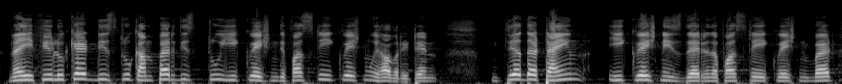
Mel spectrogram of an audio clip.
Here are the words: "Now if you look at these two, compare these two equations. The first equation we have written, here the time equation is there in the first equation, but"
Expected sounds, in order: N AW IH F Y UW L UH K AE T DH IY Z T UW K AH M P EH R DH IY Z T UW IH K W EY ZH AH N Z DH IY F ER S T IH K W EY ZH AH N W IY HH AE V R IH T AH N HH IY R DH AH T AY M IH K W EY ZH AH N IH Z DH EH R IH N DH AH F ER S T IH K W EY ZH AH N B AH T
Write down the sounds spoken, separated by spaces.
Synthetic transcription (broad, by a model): N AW IH F Y UW L UH K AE T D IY S T UW K AH M P EH R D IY S T UW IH K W EY SH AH N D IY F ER S T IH K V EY SH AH N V IY HH AE V R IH T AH N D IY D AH T AY M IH K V EY SH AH N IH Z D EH R IH N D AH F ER S T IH K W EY SH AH N B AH T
